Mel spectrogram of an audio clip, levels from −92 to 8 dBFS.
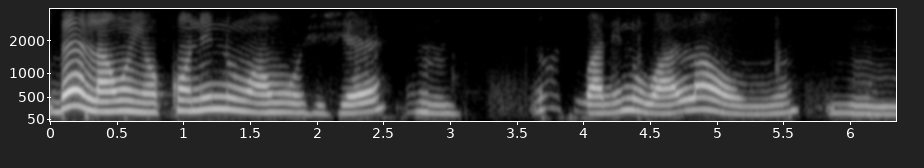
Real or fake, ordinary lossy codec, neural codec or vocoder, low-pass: real; Opus, 24 kbps; none; 3.6 kHz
